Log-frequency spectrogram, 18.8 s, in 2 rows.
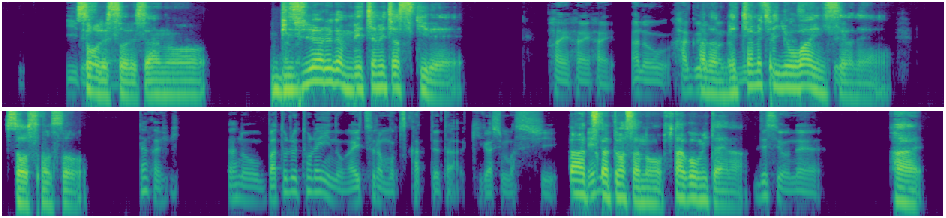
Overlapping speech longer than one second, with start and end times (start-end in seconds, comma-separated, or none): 7.0-8.5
